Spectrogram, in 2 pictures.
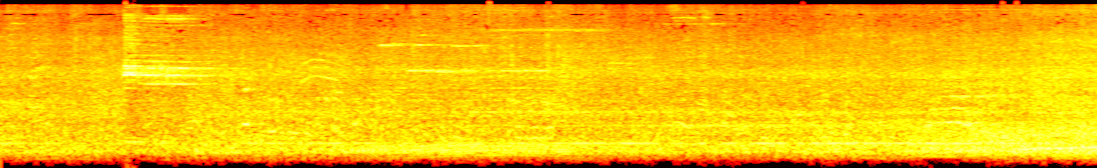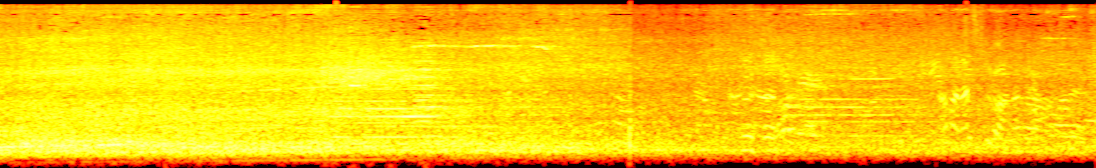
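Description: Busy street traffic noise with vehicles idling and moving. A brief car horn toot sounds about a second in, and the noise swells from about halfway as a city bus passes close by.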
